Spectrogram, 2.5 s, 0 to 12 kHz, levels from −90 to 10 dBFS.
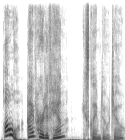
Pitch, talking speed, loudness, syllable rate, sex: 245 Hz, 165 wpm, -19 LUFS, 5.7 syllables/s, female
